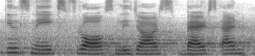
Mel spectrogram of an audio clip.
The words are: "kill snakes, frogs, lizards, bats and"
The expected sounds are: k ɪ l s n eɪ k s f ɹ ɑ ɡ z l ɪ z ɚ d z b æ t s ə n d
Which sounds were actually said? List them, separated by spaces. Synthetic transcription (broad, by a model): k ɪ l s n eɪ k s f ɹ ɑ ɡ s l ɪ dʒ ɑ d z b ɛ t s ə n d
